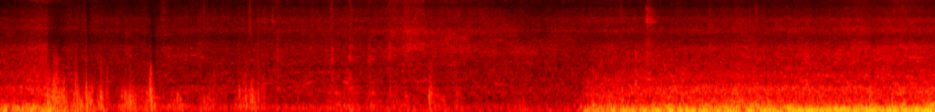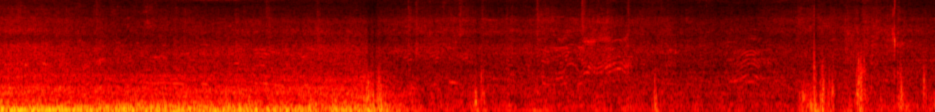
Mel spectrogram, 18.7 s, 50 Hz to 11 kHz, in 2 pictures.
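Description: A TNSTC BS6 bus cruising at about 80 km/h on the road, its engine and road noise swelling into a loud steady roar in the middle. Someone talks over it at the start and end.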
